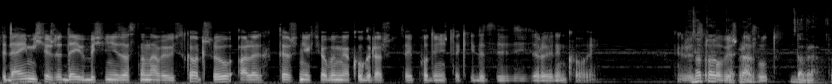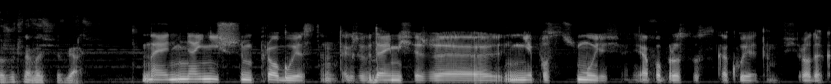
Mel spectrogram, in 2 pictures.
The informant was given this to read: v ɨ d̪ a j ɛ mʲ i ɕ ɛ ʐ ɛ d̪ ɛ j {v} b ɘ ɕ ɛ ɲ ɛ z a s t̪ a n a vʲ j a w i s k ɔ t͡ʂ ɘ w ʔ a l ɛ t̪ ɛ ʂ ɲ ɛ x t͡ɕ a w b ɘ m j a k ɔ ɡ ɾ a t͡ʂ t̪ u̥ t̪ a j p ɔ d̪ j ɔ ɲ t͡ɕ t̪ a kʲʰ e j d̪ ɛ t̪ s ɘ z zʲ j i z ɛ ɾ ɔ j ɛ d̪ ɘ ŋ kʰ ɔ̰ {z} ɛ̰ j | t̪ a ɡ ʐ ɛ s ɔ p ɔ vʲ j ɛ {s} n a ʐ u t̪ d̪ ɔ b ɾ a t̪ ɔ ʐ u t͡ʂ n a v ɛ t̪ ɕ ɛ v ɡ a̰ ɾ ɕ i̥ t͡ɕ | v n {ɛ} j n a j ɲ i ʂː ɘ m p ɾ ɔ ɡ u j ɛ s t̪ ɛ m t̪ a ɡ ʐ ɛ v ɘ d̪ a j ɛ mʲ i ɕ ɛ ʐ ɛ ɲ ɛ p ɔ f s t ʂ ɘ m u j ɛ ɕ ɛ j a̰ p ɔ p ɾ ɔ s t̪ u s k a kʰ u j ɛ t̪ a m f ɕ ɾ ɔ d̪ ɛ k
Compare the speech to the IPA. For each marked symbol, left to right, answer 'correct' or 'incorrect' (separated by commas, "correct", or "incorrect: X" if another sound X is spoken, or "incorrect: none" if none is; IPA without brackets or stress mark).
correct, incorrect: v, incorrect: ʂ, incorrect: a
